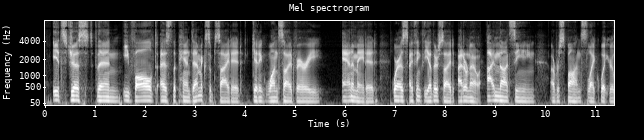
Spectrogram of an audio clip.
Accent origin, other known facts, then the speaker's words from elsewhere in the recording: Iowa, United States; the candidates going through Iowa, my home state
